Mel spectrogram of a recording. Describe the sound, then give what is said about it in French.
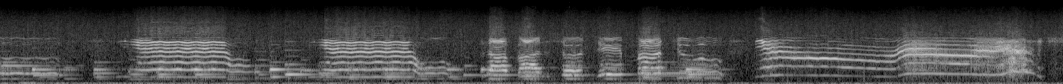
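Cats meow loudly, with two long drawn-out wails, then a quick run of short meows, and finally a stretched, wavering caterwaul. No one speaks. “faisant une valse effrénée, plusieurs matous, miaou, miaou, comme des fous, miaou, miaou, valsaient gaiement en répétant, miaou, miaou”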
